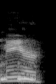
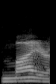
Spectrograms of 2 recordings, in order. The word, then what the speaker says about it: Meyer: say scott meyer i i called him scott mayer when i introduced him and he was like nope it's it's spelled that way but it sounds it's meyer and i was like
